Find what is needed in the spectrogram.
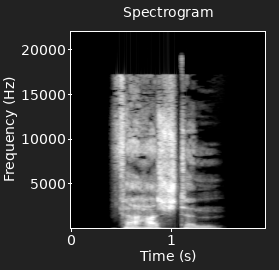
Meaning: strong dative masculine/neuter singular of verhascht
- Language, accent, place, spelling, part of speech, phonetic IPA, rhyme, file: German, Germany, Berlin, verhaschtem, adjective, [fɛɐ̯ˈhaʃtəm], -aʃtəm, De-verhaschtem.ogg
